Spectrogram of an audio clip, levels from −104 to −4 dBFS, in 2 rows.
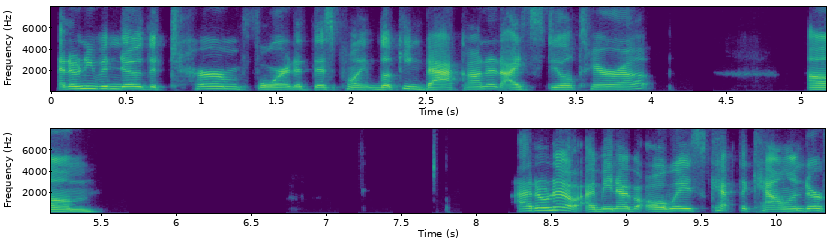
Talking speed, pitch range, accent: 175 wpm, 180-225 Hz, American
